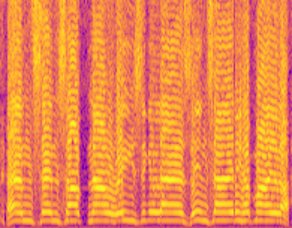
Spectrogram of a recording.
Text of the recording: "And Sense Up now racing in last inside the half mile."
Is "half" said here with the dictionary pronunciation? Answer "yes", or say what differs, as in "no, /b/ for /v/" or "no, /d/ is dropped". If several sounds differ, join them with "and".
no, /p/ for /f/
